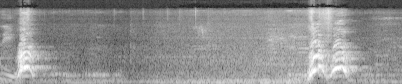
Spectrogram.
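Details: Agitated Yorkshire Terrier, stressed by a man delivering gas, lets out one sharp bark, then after a pause a double bark, over faint room noise.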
